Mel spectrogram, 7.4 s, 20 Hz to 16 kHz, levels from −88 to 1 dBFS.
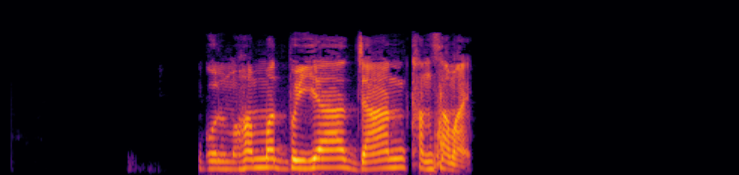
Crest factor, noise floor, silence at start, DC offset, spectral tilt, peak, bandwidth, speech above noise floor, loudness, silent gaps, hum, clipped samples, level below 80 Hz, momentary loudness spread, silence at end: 18 dB; under -90 dBFS; 2 s; under 0.1%; -5 dB/octave; -2 dBFS; 8.2 kHz; over 75 dB; -15 LUFS; none; none; under 0.1%; -60 dBFS; 10 LU; 2.7 s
